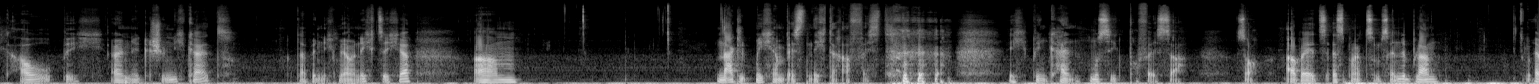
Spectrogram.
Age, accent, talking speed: 20-39, German, 115 wpm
